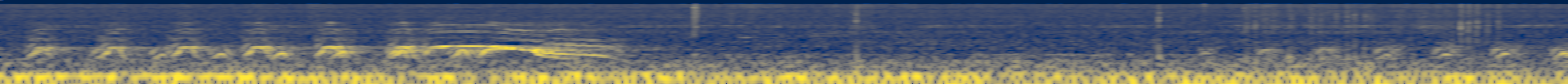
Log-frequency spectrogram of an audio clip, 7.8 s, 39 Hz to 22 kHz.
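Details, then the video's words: Barred owl in Westchester, New York, recorded 5.1.17, giving a rapid run of excited hoots ending in a long slurred descending note, followed after a pause by another fainter series of quick hoots, with constant low-frequency rumble behind. "Barred Owl Calls (New York)"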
